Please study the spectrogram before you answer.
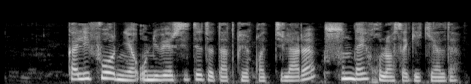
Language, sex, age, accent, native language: Uzbek, female, 19-29, Toshkent viloyati, Uzbek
